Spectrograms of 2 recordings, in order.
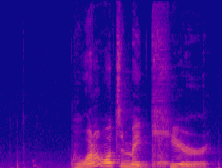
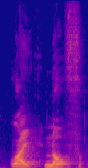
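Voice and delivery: ordinary talk, nothing marked

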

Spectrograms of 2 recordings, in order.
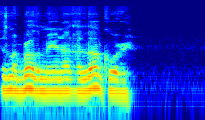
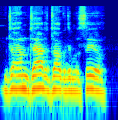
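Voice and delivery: usual speaking voice

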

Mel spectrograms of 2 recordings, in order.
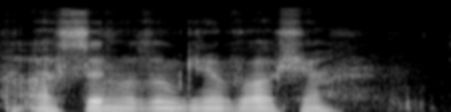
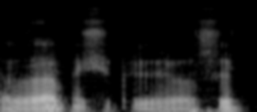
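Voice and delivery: usual speaking voice

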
